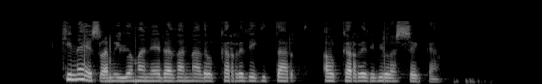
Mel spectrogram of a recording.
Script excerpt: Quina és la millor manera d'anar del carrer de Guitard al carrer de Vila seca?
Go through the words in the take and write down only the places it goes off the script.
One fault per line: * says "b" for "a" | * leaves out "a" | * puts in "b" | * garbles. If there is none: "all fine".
all fine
